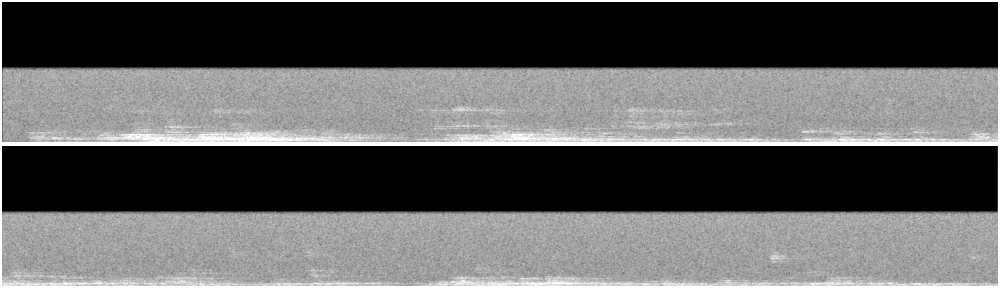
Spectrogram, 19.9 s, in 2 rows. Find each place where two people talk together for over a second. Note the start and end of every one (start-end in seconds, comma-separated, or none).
1.2-2.8, 4.4-7.1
